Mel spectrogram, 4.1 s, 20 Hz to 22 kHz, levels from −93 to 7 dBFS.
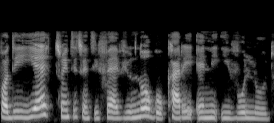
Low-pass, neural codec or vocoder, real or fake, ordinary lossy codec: none; none; real; none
